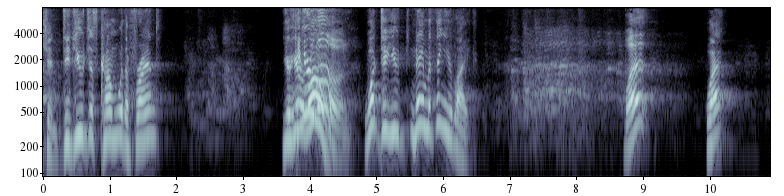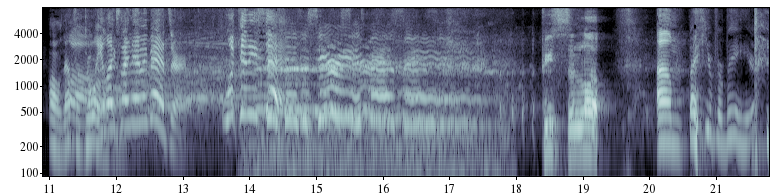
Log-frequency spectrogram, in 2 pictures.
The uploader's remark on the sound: LIVE! From The Crystal Ballroom in Boston! To perform LIVE in Boston Massachusetts, at the Crystal Ballroom!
